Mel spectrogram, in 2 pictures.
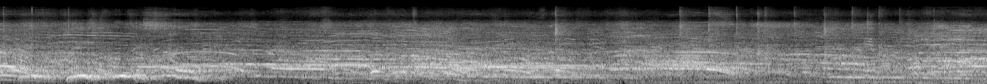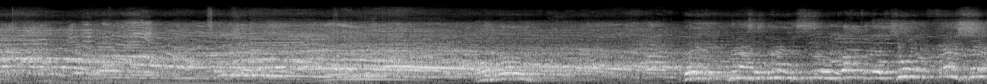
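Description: A large crowd cheers and shouts throughout, echoing in a big hall.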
